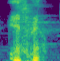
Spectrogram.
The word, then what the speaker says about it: Yathril: No, Victor of Yathril. Yeah, Yathril. It's Yathril.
